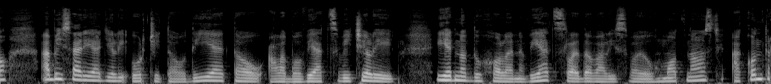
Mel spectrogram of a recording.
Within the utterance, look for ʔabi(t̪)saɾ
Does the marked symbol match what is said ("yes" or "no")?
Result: no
